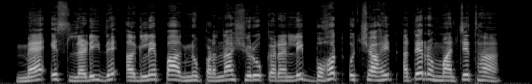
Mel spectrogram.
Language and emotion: Punjabi, happy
